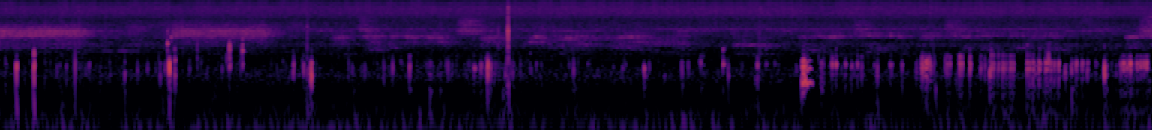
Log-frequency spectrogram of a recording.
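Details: Stomach growling: quiet gurgles, squeaks and brief rumbling bursts at irregular intervals, ordinary bowel sounds from gas and fluid moving through the gut.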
